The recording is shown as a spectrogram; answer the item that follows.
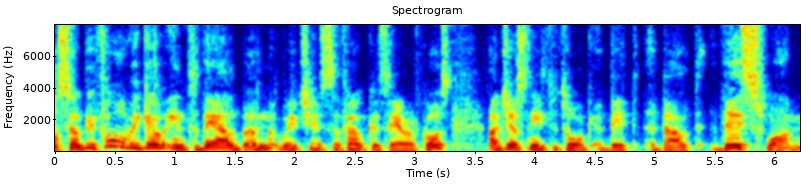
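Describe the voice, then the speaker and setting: A man speaks with a non-native accent. His pitch is high. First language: not English. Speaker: music YouTuber. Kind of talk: album review. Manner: hesitant, many fillers.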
